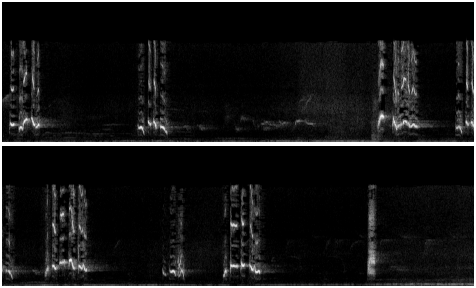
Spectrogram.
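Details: Sooty-headed bulbul singing vigorously to trigger song in wild bulbuls: a busy series of short warbled whistles, some doubled, at irregular intervals, over a rising low background hum.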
